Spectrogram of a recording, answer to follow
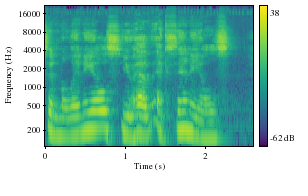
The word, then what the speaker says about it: Xennials: Between Gen X and millennials, you have exennials. Some people pronounce it zennials. I prefer it the other way, or it sounds too close to zillennials, who live at the intersection of millennials and Gen Z.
